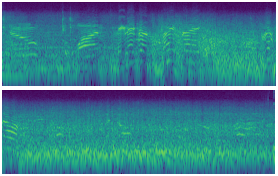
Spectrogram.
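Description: Men's voices calling out over a steady rushing noise, then, about four seconds in, the even rushing noise of the Jupiter-C rocket's engine as it lifts off carrying the Explorer satellite.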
